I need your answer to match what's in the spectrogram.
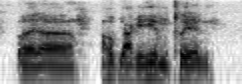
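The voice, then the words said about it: Hoarse, strained voice. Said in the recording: “apologize for my voice, man. I lost my voice,”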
